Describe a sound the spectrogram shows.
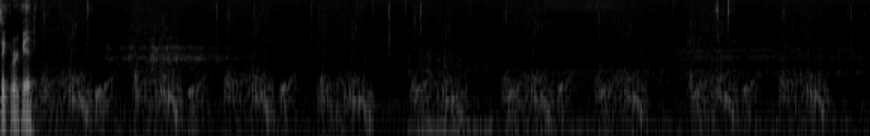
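Muffled water swishes in a steady rhythm of swimming strokes underwater.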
